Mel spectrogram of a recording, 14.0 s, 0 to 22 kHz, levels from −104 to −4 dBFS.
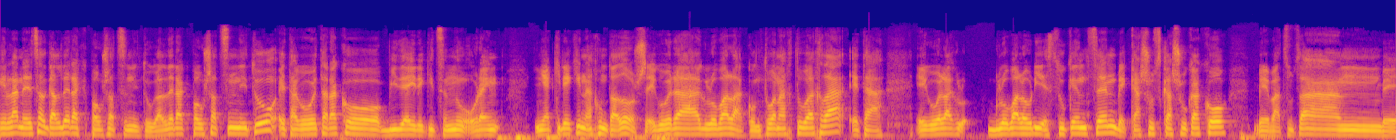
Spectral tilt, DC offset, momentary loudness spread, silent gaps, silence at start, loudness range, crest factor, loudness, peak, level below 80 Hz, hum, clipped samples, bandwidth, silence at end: -6 dB/octave; under 0.1%; 5 LU; none; 0 s; 1 LU; 14 dB; -19 LUFS; -6 dBFS; -38 dBFS; none; under 0.1%; 11 kHz; 0 s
